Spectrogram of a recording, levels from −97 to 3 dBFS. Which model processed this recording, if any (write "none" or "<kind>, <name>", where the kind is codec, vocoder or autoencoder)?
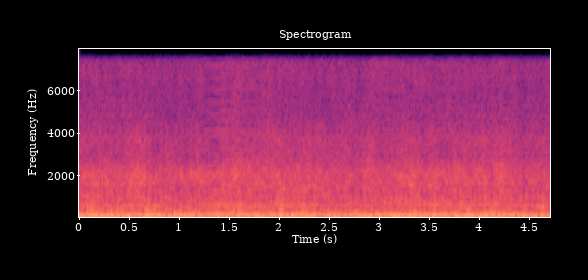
vocoder, WaveNeXt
